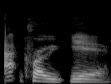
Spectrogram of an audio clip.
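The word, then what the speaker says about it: Acroyear: Micronaut issue one acro year no I'm still see I can't ac my brain when I look at the As soon as I look at his name, I just want to say year because I see the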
